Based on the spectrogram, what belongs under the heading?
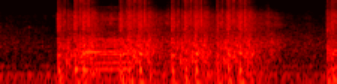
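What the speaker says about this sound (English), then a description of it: "I think they're shooting at inanimate people, mannequins, if you will." Video game gunfire from a shootout on Stratis, a sudden dense volley of overlapping shots that stays loud for about two seconds and then cuts off.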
